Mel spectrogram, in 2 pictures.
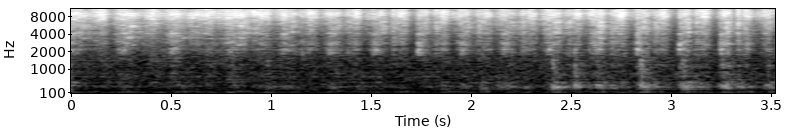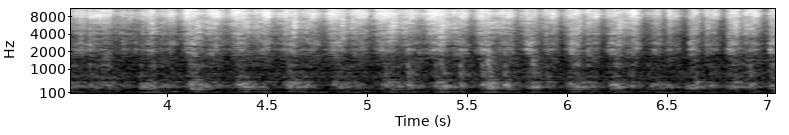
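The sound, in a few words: scrubbing Mac LC II circuit board with Goo Gone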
